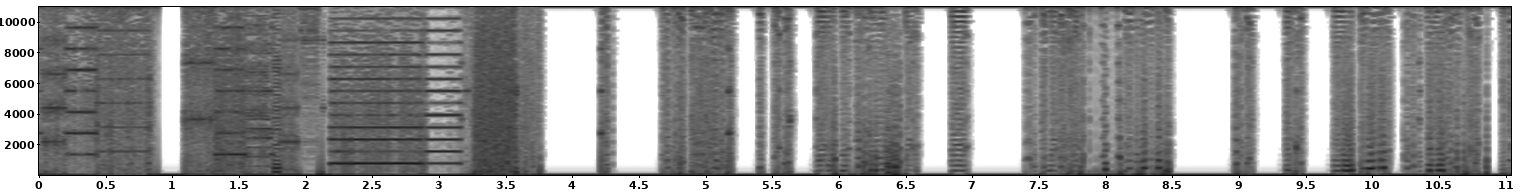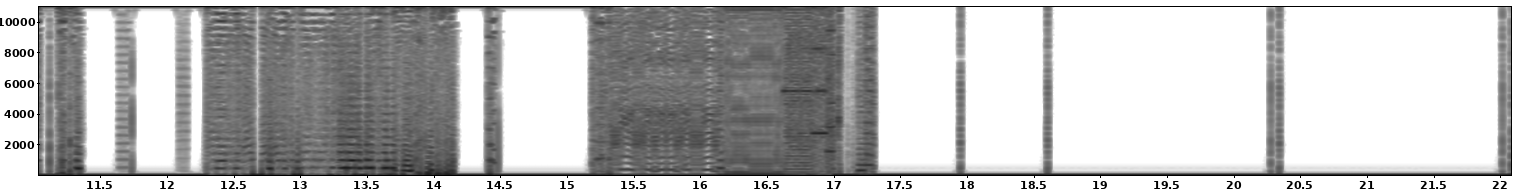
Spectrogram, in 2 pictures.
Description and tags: Scary glitch noises
I imported a hl2 map in audacity and well, it made weird glitch noises.
i dont have any real practical use for it other than it sounds creepy.
fear, movie, weird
